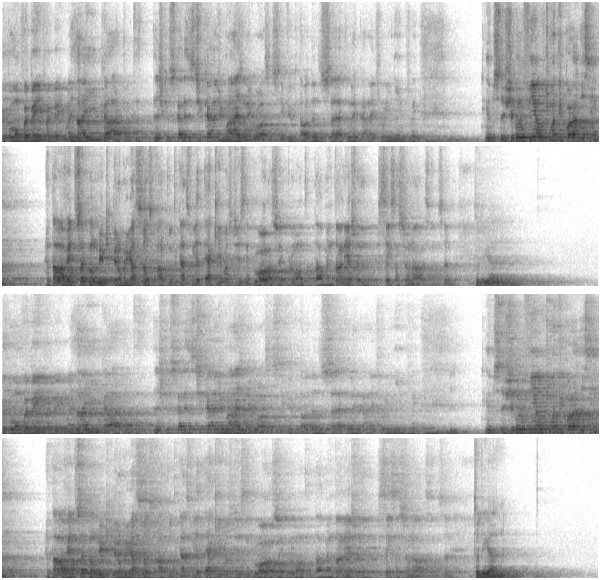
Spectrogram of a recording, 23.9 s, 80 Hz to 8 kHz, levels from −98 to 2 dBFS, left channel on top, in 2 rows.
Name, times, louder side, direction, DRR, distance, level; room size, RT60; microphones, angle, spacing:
voice 1, 0.0-8.8 9.6-12.0 12.8-21.0, left 3 dB, 30° left, 5 dB, 0.4 m, -26 dB
voice 2, 8.4-9.2 21.4-22.0, right 4 dB, 75° right, 10 dB, 0.4 m, -28 dB
8.8 x 3.7 x 5.5 m, 2.7 s
head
